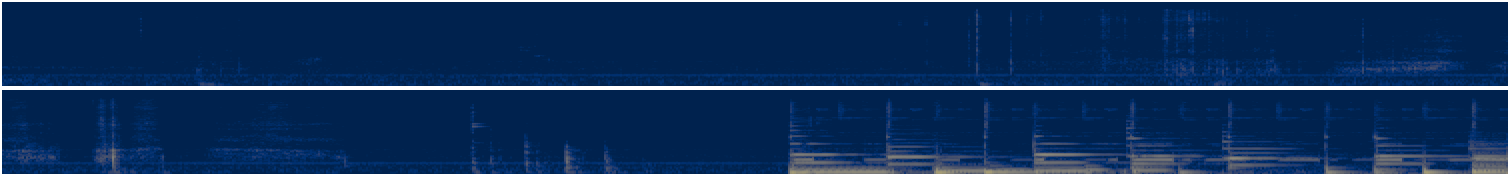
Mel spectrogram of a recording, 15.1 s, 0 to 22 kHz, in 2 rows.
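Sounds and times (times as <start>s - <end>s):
knife crunching fried wrapper: 4.4s - 8.2s.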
